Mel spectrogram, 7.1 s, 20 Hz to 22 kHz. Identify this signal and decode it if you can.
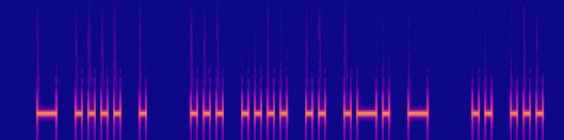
Morse code, heard as a keyed tone, about 15 wpm, 700 Hz. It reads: THE SHIRT IS
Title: Additional Easy Phrases 15wpm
